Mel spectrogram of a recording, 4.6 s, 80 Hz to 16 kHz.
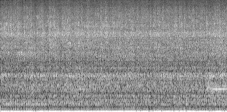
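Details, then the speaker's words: Freshly rebuilt Porsche 911 air-cooled 3.0SC flat-six built to 3.2 short-stroke specs, warm on a test stand: deep, even idle around 950 rpm, steady low thrum, no knocks or stumbles, after slightly rich warm-up; loose muffler baffle may resonate; normal. "And then as the engine warms up, um you'll see the idle RPM should increase to around the mid 900s."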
